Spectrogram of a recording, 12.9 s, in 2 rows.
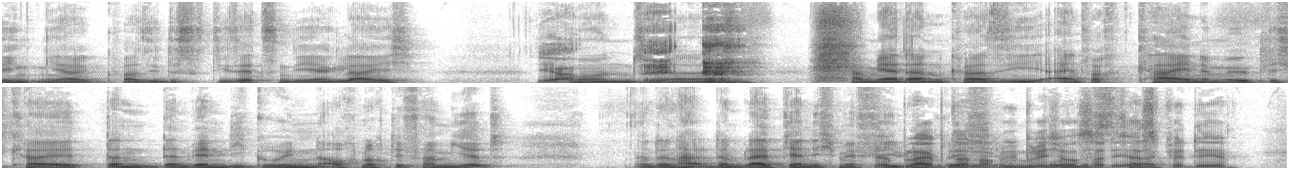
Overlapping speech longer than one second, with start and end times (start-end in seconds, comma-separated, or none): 10.8-12.3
